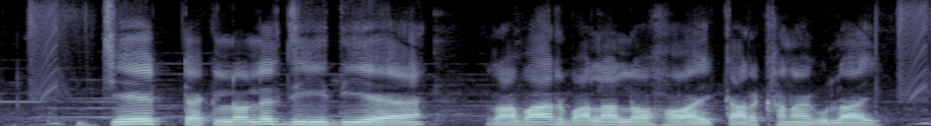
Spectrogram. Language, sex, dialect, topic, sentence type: Bengali, male, Jharkhandi, agriculture, statement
